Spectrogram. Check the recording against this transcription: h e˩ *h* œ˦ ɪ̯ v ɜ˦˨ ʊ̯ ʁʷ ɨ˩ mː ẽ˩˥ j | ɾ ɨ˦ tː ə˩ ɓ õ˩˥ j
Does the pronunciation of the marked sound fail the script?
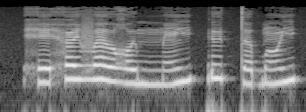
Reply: no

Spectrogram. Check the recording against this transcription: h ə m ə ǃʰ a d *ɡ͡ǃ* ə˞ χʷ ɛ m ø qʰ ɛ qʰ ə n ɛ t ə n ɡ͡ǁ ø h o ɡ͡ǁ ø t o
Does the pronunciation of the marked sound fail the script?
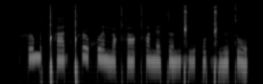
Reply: yes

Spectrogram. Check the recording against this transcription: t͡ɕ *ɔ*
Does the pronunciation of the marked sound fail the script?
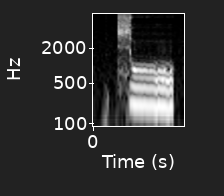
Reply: no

